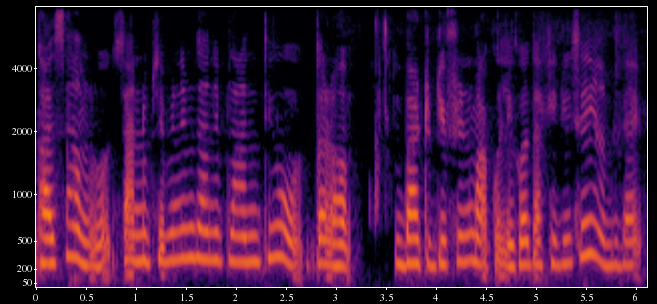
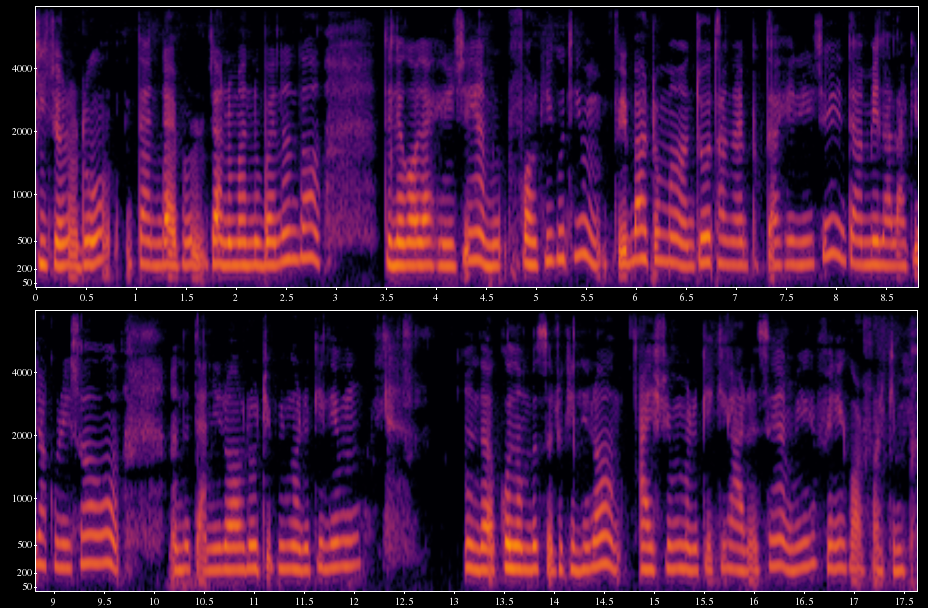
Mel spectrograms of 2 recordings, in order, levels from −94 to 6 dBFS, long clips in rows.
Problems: background sounds at intervals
